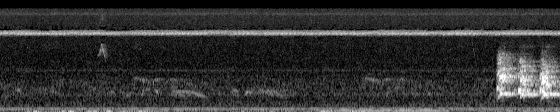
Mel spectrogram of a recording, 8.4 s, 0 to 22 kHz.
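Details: Dog barking intermittently in Hawaiian Paradise Park, Hawaii, on Labor Day, September 2, 2024: a short burst of three or four harsh, loud barks near the end, over a steady high insect buzz and a low hum.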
